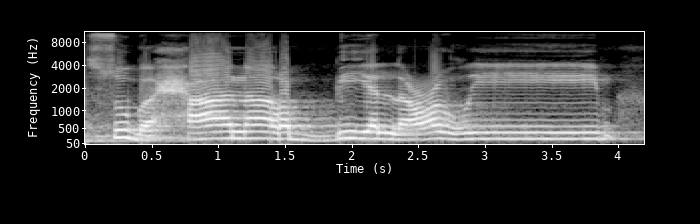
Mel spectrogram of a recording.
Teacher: ضا کو نرمی سے اور موٹا کر کے پڑھیں گے اور رب اور را کو موٹا کریں گے.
